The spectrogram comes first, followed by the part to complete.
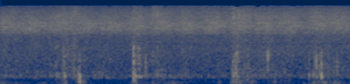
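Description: Footsteps on a rocky dirt trail with a handful of sharp, irregular knocks of a walking stick struck on the ground and stones, tapped to warn snakes away.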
